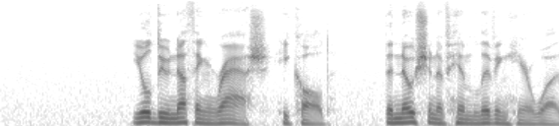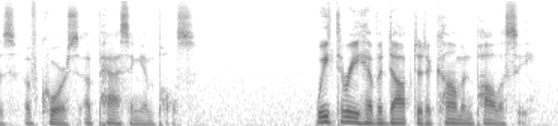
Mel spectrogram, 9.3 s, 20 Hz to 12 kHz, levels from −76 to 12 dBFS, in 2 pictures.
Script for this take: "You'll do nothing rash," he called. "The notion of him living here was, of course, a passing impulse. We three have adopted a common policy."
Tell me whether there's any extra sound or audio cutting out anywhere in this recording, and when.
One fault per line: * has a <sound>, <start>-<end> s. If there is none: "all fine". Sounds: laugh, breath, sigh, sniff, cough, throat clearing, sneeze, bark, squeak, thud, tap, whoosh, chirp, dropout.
all fine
